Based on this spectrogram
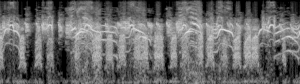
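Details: Mixed chorus of small birds used as a trapping lure: dense, continuous high chirping and squeaky twitters overlapping without pause, loud and harsh throughout.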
